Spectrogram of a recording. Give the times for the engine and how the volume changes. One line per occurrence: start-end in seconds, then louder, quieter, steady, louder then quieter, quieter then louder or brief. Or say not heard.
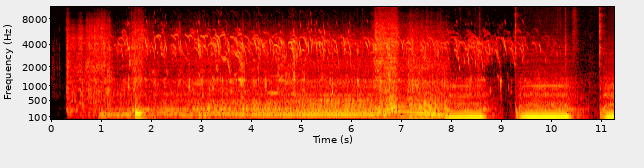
0.0-11.2 louder.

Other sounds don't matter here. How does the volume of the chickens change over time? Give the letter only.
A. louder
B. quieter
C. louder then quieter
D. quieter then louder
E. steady
B.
